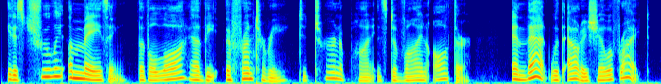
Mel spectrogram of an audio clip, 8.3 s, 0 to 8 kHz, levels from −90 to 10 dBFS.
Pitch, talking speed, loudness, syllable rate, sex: 170 Hz, 165 wpm, -19 LUFS, 4.8 syllables/s, female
